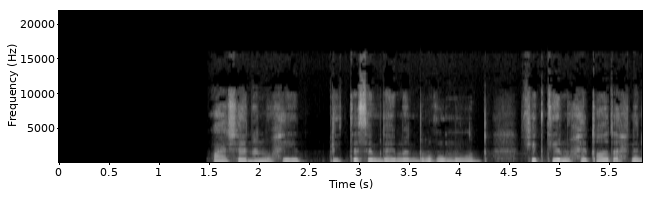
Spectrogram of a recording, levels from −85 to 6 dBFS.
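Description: A speech recording with no technical faults to report. The level rises in a smooth fade-in at the opening, reaching full level by about 1.5 s, with no click or hard edge.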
